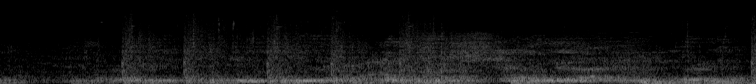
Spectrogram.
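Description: A gun fires in rapid bursts.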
